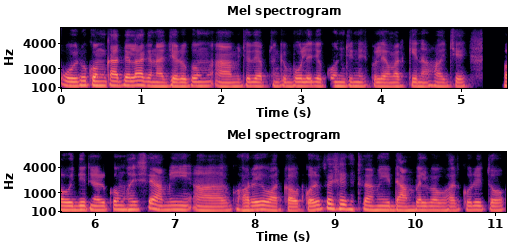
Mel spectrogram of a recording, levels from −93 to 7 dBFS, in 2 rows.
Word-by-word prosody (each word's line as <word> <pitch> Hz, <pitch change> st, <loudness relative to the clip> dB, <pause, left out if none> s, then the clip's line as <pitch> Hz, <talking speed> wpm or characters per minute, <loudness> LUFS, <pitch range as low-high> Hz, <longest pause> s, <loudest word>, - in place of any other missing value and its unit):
ওইরকম 170 Hz, +2 st, +4 dB
কাজে 165 Hz, 0 st, +4 dB
লাগে 170 Hz, -3 st, +3 dB
না। -, -, +2 dB
যেরকম 145 Hz, +1 st, +2 dB, 0.3 s
আমি 140 Hz, +1 st, -3 dB
যদি 150 Hz, 0 st, 0 dB
আপনাকে 145 Hz, +1 st, -6 dB
বলি 150 Hz, 0 st, +2 dB
যে, -, -, +2 dB
কোন 150 Hz, -1 st, -1 dB
জিনিসগুলি 145 Hz, -1 st, -3 dB
আমার 140 Hz, 0 st, -2 dB
কেনা 140 Hz, -2 st, -1 dB
হয় 140 Hz, -1 st, -2 dB
যে, 140 Hz, -, -2 dB, 0.7 s
ওইদিন 150 Hz, +1 st, +2 dB
এরকম 160 Hz, +2 st, 0 dB
হইছে, 160 Hz, +1 st, -2 dB, 0.2 s
আমি 155 Hz, +1 st, -2 dB, 0.3 s
আ -, -, +1 dB, 0.5 s
ঘরেই 155 Hz, +2 st, +2 dB
workout 135 Hz, -1 st, 0 dB
করি, 145 Hz, +3 st, +4 dB
তো -, -, +3 dB
সেক্ষেত্রে 170 Hz, -2 st, 0 dB
আমি 150 Hz, +1 st, 0 dB, 0.2 s
dumbbell 145 Hz, +1 st, 0 dB
ব্যবহার 140 Hz, 0 st, -2 dB
করি, 150 Hz, 0 st, 0 dB
তো 145 Hz, -, +1 dB
150 Hz, 165 wpm, -20 LUFS, 140-160 Hz, 0.7 s, ওইরকম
